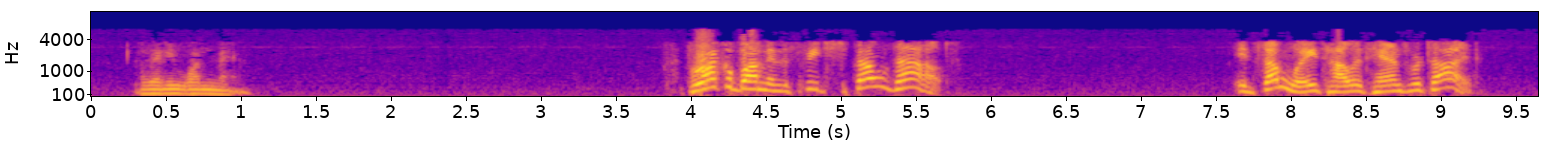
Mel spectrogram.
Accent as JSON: {"language": "English", "region": "Tennessee", "country": "United States", "tie": "born or raised there", "said": "from their homes in places like Tennessee, my home state, to new lands in Oklahoma."}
